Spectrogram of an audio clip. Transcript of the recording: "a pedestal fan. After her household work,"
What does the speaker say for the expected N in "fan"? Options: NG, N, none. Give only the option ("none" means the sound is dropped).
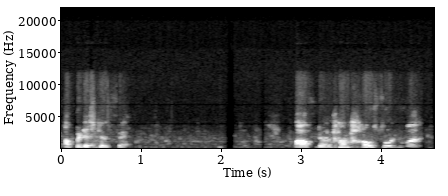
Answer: none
